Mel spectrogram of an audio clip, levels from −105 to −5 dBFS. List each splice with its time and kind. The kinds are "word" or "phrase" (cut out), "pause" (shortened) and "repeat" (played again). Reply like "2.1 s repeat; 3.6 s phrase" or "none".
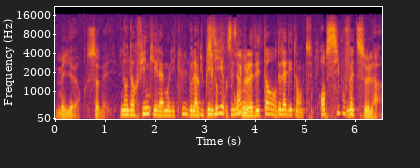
1.2 s pause; 2.9 s word; 3.7 s word; 5.4 s word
